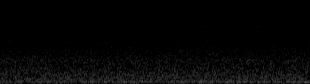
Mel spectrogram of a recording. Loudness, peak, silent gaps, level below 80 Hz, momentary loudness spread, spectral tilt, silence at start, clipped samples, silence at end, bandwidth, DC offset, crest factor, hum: -55 LUFS; -42 dBFS; none; -70 dBFS; 0 LU; -3.5 dB/octave; 0 s; under 0.1%; 0 s; 12.5 kHz; under 0.1%; 14 dB; none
